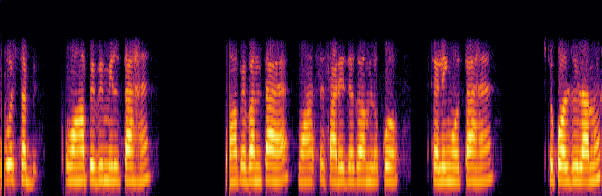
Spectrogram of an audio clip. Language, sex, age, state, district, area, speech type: Hindi, female, 30-45, Bihar, Madhepura, rural, conversation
